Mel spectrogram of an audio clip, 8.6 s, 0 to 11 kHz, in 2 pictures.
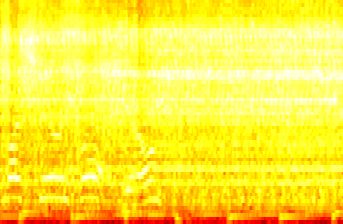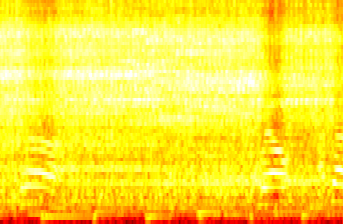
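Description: A 1968 Evinrude 6 hp outboard motor runs up close with a loud, constant rattling chug that knocks steadily and never lets up. A voice can be heard faintly under the engine noise.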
